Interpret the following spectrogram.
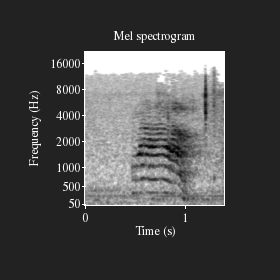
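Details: A pet cat meows indoors, one harmonic-rich cry swelling and bending downward over about half a second, followed by faint clicks; room is otherwise quiet.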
